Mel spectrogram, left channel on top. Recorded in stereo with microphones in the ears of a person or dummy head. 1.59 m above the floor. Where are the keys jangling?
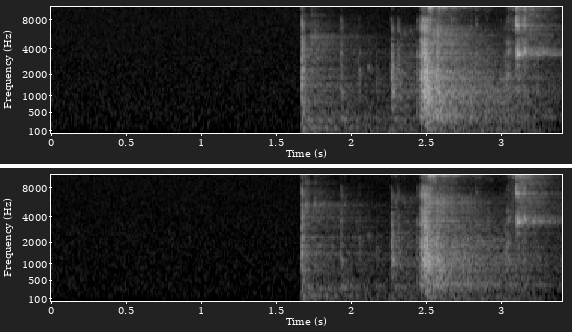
5° left (ahead or behind), 0.6 m.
